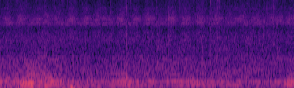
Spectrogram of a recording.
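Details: Small attack by Asian hornets at Nîmes: a dense, continuous humming drone of several wingbeat tones, slightly wavering in pitch, with faint crackling in the background.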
